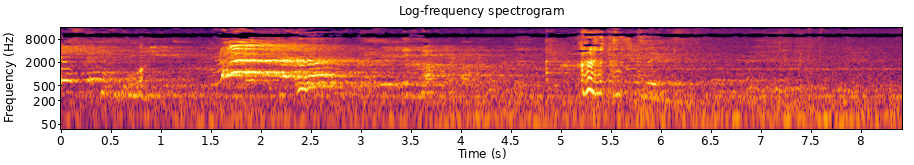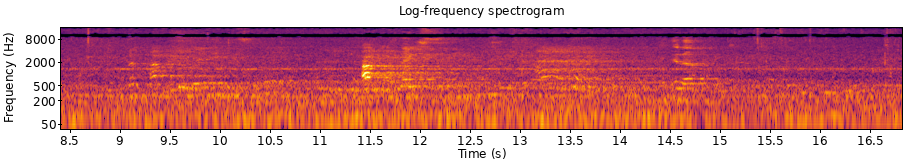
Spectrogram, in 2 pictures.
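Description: Water splashes and laps as people move through a pool.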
